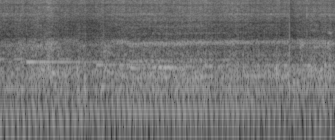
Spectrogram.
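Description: A motorcycle engine labours loudly and continuously up close on a muddy, landslide-damaged road, a dense steady drone with low throbbing pulses.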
